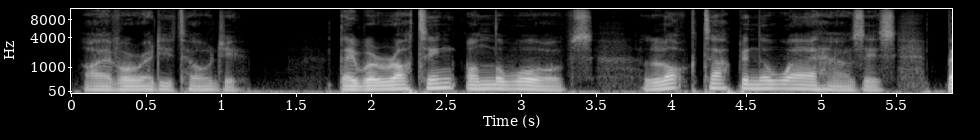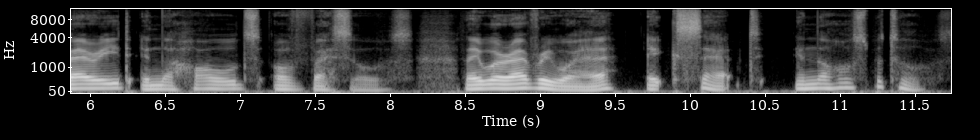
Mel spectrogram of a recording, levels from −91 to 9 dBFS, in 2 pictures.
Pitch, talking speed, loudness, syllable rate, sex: 110 Hz, 150 wpm, -17 LUFS, 5.1 syllables/s, male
